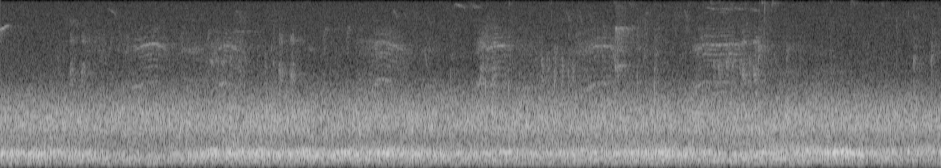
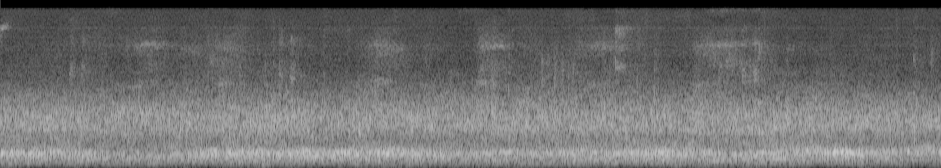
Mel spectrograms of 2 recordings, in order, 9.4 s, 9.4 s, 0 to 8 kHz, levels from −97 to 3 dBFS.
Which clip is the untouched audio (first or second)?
first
